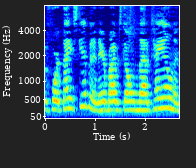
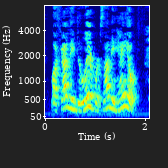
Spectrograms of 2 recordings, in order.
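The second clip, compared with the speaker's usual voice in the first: ordinary talk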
